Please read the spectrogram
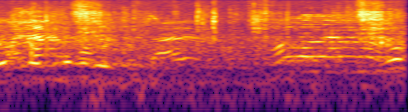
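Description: Men's distant shouts and calls across an open paved yard during a casual football game, with light irregular footfalls on the pavement.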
